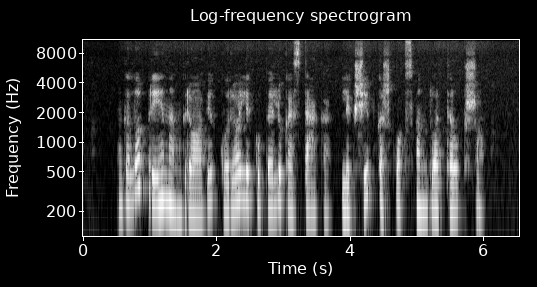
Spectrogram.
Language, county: Lithuanian, Kaunas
